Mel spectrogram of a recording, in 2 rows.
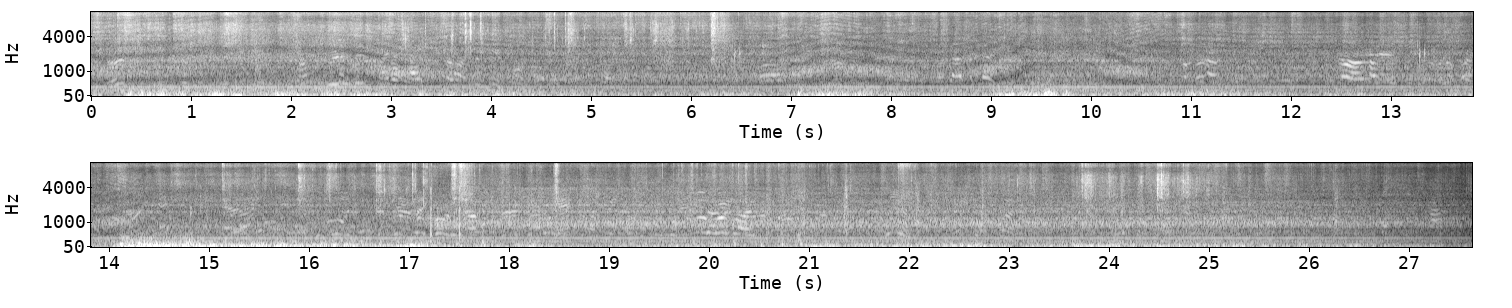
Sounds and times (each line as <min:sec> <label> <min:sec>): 0:00.0 life boat engine is heard speeding towards the shore 0:27.6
